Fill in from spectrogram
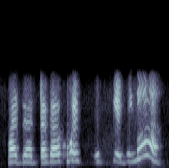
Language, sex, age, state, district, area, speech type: Santali, female, 18-30, West Bengal, Birbhum, rural, conversation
